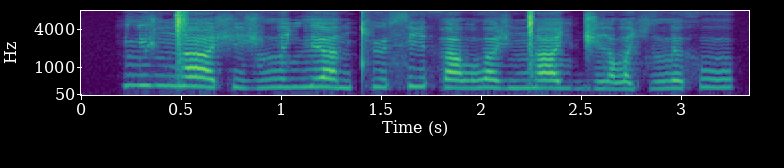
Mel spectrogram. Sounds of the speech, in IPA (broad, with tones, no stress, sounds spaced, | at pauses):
lʲ ʉ˦ ʒ ŋ͡ǀ aː˦˨ ʃ i˨ ʒ lː ə˧ ʎ lʲ aː˦˨ n cʰ ʉ˧ s i˧ θ a˧ lˠ w ɐ˦˨ ʒ ŋ͡ǀ aː˧ ʎ d͡ʒ iː˨ lˠ ɐ˨ ç lː ə˧ x ʊː˦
